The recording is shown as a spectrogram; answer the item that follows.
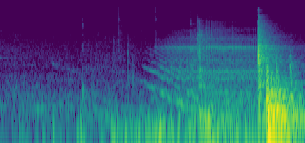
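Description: Interior door with a lever handle swinging closed, with a brief falling tone as it moves, then shutting with a sharp latch click and a low thump near the end, the loudest sound.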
